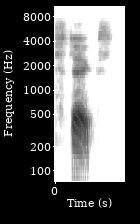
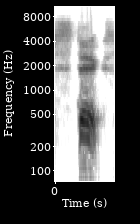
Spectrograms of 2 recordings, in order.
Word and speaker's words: Styx: name was oh no she's the daughter of sticks oh that's s-t-y-k-s I'm just I'm googling now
